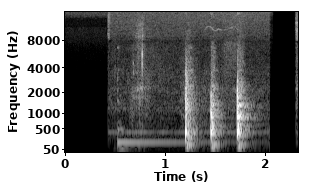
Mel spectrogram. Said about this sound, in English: you hear a knock at your door.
